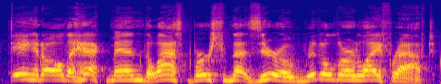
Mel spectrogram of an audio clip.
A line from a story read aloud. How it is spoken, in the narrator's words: the pilot suddenly yells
